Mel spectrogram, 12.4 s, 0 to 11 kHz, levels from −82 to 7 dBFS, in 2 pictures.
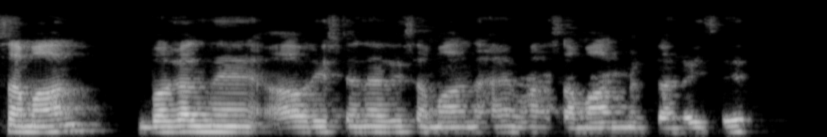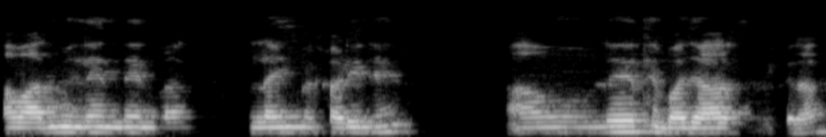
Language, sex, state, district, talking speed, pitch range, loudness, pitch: Chhattisgarhi, male, Chhattisgarh, Raigarh, 125 wpm, 125-135 Hz, -17 LUFS, 130 Hz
